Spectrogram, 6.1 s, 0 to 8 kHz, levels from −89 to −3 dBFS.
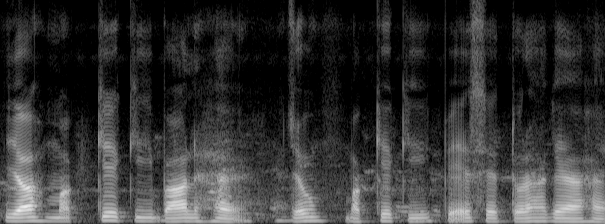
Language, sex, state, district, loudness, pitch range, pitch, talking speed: Hindi, male, Bihar, Vaishali, -23 LUFS, 115-130 Hz, 120 Hz, 130 wpm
